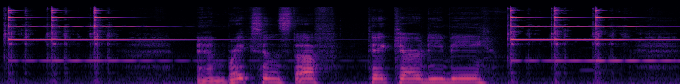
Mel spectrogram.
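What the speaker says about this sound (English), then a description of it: "Those bell ringers are for you guys." A bicycle bell rings in several quick, bright, repeated dings at the start and again at the end, with someone talking between the bursts.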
